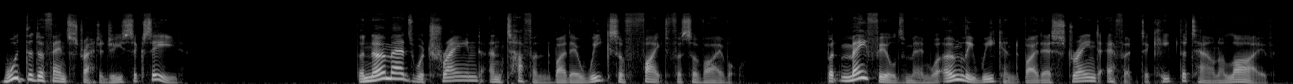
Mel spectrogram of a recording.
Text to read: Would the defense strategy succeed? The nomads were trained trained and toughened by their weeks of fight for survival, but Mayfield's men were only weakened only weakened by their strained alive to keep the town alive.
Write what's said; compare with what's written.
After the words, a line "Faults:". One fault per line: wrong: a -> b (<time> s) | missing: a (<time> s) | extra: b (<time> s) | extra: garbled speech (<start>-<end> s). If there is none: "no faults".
Would the defense strategy succeed? The nomads were trained and toughened by their weeks of fight for survival, but Mayfield's men were only weakened by their strained effort to keep the town alive.
Faults:
missing: trained (4.8 s)
missing: only weakened (10.2 s)
wrong: alive -> effort (11.1 s)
